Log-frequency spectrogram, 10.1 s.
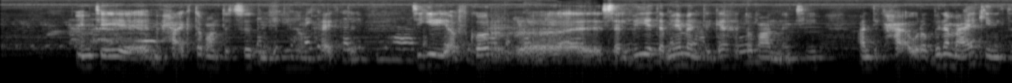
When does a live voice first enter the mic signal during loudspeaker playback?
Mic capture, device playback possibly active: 2.5 s

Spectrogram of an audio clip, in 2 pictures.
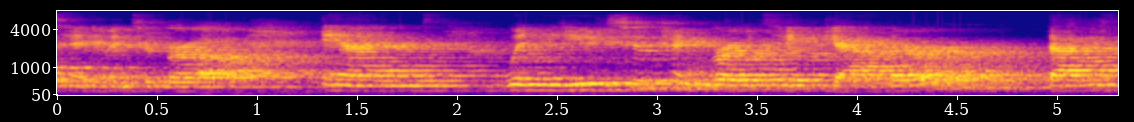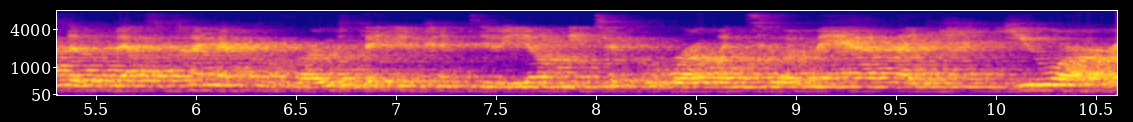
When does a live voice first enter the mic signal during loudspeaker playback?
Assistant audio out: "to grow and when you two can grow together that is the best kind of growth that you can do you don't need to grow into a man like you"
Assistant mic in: none

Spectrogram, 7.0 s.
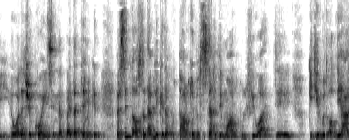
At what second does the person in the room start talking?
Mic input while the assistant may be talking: none

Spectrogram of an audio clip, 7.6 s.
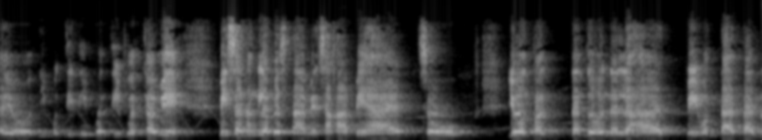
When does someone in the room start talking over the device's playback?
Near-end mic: none

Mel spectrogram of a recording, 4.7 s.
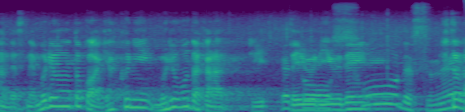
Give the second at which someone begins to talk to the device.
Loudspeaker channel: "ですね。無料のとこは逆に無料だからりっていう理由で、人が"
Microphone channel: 2.8 s

